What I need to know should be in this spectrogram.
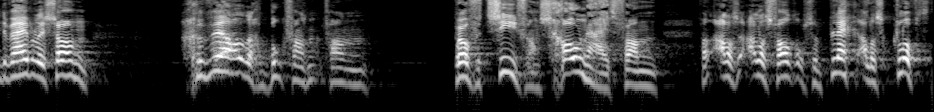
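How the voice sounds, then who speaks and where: A man preaching a sermon, earnest and emphatic, often repeating words as he goes. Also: on the high side.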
